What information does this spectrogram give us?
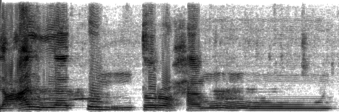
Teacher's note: Karena mim sukun bertemu dengan huruf ta, maka dibaca dengan jelas. Ini adalah izhar syafawi, teman-teman.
